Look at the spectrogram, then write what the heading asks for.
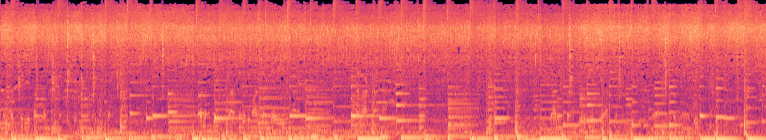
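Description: Garlic, red chili and onion sizzling in hot oil in a wok, stirred now and then with a spatula, under background music with a steady bass line.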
